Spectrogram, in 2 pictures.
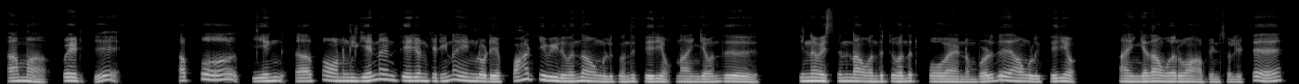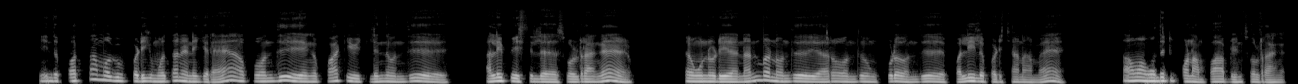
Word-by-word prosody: ஆமா 160 -2 +2 0.3
போயிடுச்சு. 165 -4 0 0.8
அப்போ 180 +7 -4 0.6
எங் 165 +2 +2 0.3
அப்போ 160 +5 -6
அவங்களுக்கு 165 -1 +2
என்னன்னு 220 -2 -1
தெரியும்னு 170 -2 +3
கேட்டிங்கன்னா? 165 +7 -1
எங்களுடைய 145 -5 +3
பாட்டி 220 +4 -2
வீடு 165 -4 +4
வந்து 160 +4 +2
அவங்களுக்கு 130 -3 -1
வந்து 140 +2 -2
தெரியும். 130 -1 +2
நான் 130 -1 -1
இங்கே 125 +1 0
வந்து 140 +2 -1 0.7
சின்ன 160 +1 +5
வயசுலருந்து 155 0 +2
நான் 145 -2 +1
வந்துட்டு 135 +1 -2
வந்துட்டு 140 0 -1
போவேன்னும்பொழுது, 130 +4 0 0.2
அவங்களுக்கு 135 -4 0
தெரியும். 145 -1 +1 0.4
ஆ - - -2
இங்கே 130 +1 +1
தான் 140 -2 +2
வருவான் 135 -1 +1
அப்படின்னு 115 +1 -7
சொல்லிட்டு, 120 +10 -4 0.9
இந்த 155 0 +1
10ஆம் 210 +7 -2
வகுப்பு 165 -5 +1
படிக்கும்போது 145 -2 +1
தான் 170 -2 +2
நினைக்கிறேன். 130 +1 -1
அப்போ 145 -1 -9
வந்து 150 +6 +1 0.2
எங்க 130 -1 0
பாட்டி 165 +2 -2
வீட்லேருந்து 130 0 -1
வந்து 125 +5 -2 0.7
அலைபேசியில 140 -4 +2 0.2
சொல்றாங்க. 125 +2 0 1.0
"உன்னுடைய 135 -1 +4 0.2
நண்பன் 175 +2 +1
வந்து 140 +2 0 0.2
யாரோ 125 +3 -1
வந்து 120 +2 -4
உன் 120 - -5
கூட 140 - +2
வந்து 120 +3 -2 0.3
பள்ளில 140 +3 +3
படிச்சானாமே, 115 +2 -4 0.8
அவன் 165 -1 +5
வந்துட்டு 160 0 +2
போனான்ப்பா." 125 -3 -1
அப்படின்னு 115 0 -5
சொல்றாங்க. 105 -2 -3
140 Hz, 145 wpm, -24 LUFS, 130-160 Hz, 1.0 s, சின்ன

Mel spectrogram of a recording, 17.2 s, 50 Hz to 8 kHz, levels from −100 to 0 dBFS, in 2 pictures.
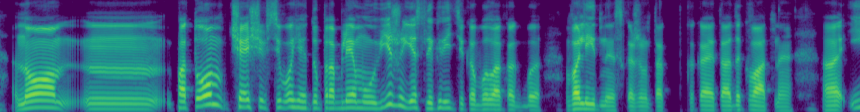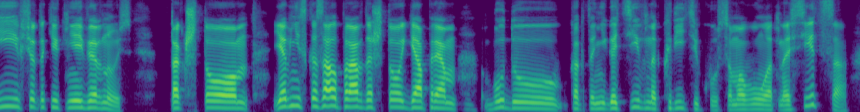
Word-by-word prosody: но, 175 +2 +6
м, 140 -2 -4
потом 215 +9 +4
чаще 190 -1 +3
всего 180 +2 -4
я 180 -2 -2
эту 165 0 -7
проблему 165 +1 +1
увижу, 225 - 0
если 170 -4 0
критика 145 -5 -5
была, 130 0 0
как 120 -5 -5
бы, 115 0 -5 0.2
валидная, 135 -6 +3
скажем 105 0 -7
так, 105 0 -7 0.2
какая-то 115 +1 -2
адекватная, 110 -4 -1 0.3
а, 115 +1 +2
и 205 - -4
всё-таки 190 -1 -2
к - - -19
ней 180 0 +3
вернусь. 175 - -1 0.3
Так 165 0 +3
что 165 -3 +3 0.2
я 200 - +5
бы 225 - -6
не 225 - -4
сказал, 215 +1 +3
правда, 195 -2 +5
что 190 +1 -2
я 175 -1 +4
прям 165 -4 +2 0.2
буду 155 -3 -5
как-то 150 0 -5
негативно 160 +2 -3
к - - -30
критику 145 -7 -10
самому 130 +2 -4
относиться, 125 - -4
160 Hz, 145 wpm, -24 LUFS, 130-180 Hz, 0.3 s, но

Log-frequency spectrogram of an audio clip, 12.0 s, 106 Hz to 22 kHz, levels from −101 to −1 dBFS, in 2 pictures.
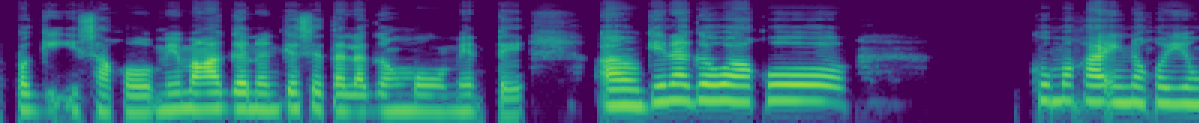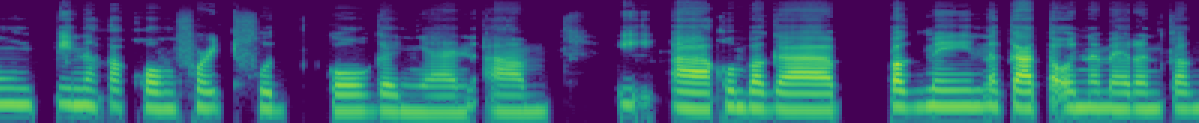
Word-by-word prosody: pag-iisa 190 -2 -6
ko 175 -1 -2
may 195 - -3
mga 205 0 +5
gano'n 195 -1 -3
kasi 205 0 -4
talagang 185 -1 -2
moment, 185 0 -6
eh. 155 +1 -7 0.3
Um, 230 0 +3
ginagawa 280 +1 +4
ko, 280 -2 +2 0.9
kumakain 280 -2 +1
ako 255 0 -3
yung 245 -1 -3
pinaka 235 -2 -3
comfort 210 0 -3
food 205 -2 -7 0.2
ko 185 0 -1
ganyan. 180 -1 -5
Um, 180 0 -3 0.3
i 245 -1 -10 0.3
kumbaga 200 -3 +4 0.2
pag 225 -1 +5
may 225 0 -2
nagkataon 210 -1 +4
na 210 - -2
mayro'n 205 0 -2
kang 205 0 -4
205 Hz, 145 wpm, -23 LUFS, 190-240 Hz, 0.9 s, mga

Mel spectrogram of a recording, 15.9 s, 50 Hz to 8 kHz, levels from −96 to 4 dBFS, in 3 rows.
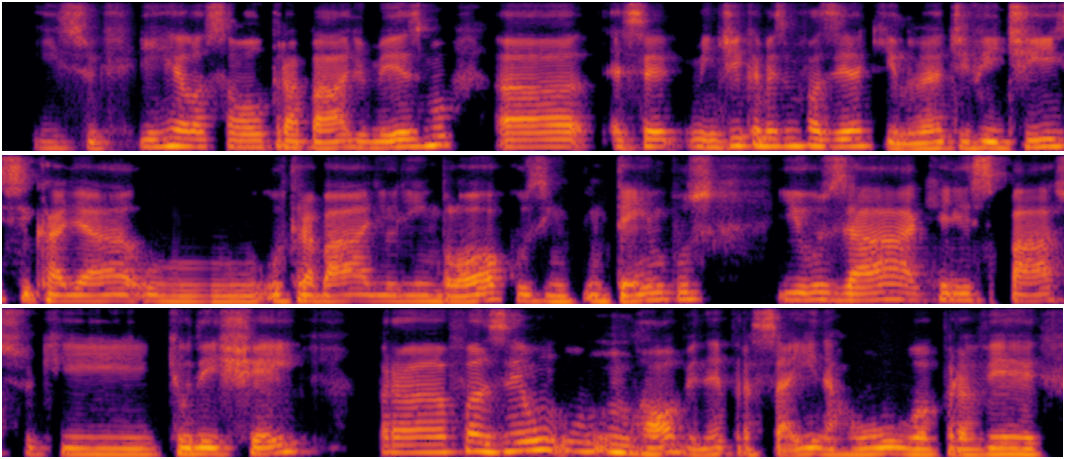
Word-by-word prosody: isso, 115 -1 -7 0.2
em 140 +1 -3
relação 145 -2 +1
ao 130 0 0
trabalho 125 -2 0
mesmo, 145 +8 +3 0.2
hã, 140 +1 +2
você 145 +1 +1
me 140 -1 -3
indica 160 +5 +1
mesmo 155 +1 +2
fazer 150 -2 +3
aquilo, 155 -10 -2
né. 110 +2 +3
Dividir, 120 +4 +1
se - - 0
calhar, 120 0 0
o 110 -2 -5 0.2
o 120 - -1
trabalho 120 0 0
ali 115 0 -6
em 115 0 -3
blocos, 120 +3 0
em 110 -1 -1
em 120 - -2
tempos, 145 +6 0 0.3
e 140 - -4
usar 140 +1 +1
aquele 135 0 -3
espaço 125 -1 -3
que 110 -1 -2
que - - -3
eu - - +7
deixei 125 +6 +3 0.4
pra 150 +1 0
fazer 170 +1 +2
um 195 +2 +5 0.3
um 150 - +4
hobby, 120 0 +1
né. 110 +4 -3
Pra 120 -3 -7
sair 115 +2 +1
na 110 - -1
rua, 110 0 +2
pra 105 0 0
ver 115 0 +2
125 Hz, 175 wpm, -23 LUFS, 115-145 Hz, 0.4 s, eu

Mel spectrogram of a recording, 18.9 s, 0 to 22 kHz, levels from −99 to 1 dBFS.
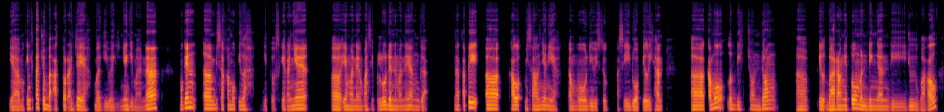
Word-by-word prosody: ya 105 0 -2
mungkin 110 +7 -3
kita 160 +1 +1
coba 130 -4 +2
atur 115 - -3
aja 110 +3 0
ya 110 +1 +2 0.2
bagi-baginya 105 +1 -5
gimana. 110 +8 +5 0.5
Mungkin, 175 +6 +7 0.2
mmm, 140 -1 +5
bisa 130 -1 -5
kamu 125 0 -5
pilah 120 -2 -4 0.3
gitu 105 -3 -15
sekiranya, 115 +5 +2 0.5
eee, 115 -1 +4
yang 115 - -2
mana 110 0 -1
yang 110 - -13
masih 115 0 -3
perlu 115 +3 -1
dan 115 -1 +4
yang 110 - -6
mana 110 +1 -8
yang 120 -1 -1
enggak. 105 -1 -8 0.5
Nah, 120 - -4
tapi, 180 +9 +4
eee, 135 0 +4 0.2
kalau 125 +1 +4
misalnya 115 +1 -3
nih 110 -3 -3
ya, - - -22 0.2
kamu 110 0 -3
dilis 110 -1 -7
itu - - -8 0.2
kasih 110 +1 -7
2 105 -1 +1
pilihan. 105 +1 -1 0.6
Eee, 120 0 +4
kamu 140 +8 +3
lebih 125 -1 -4
condong, 135 +4 -3 0.4
eee, 110 0 -3 0.2
pil 120 -1 +1
barang 115 0 +4
itu 115 +7 +3
mendingan 110 -4 -1
dijual 105 +1 -1
115 Hz, 160 wpm, -26 LUFS, 110-125 Hz, 0.6 s, Mungkin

